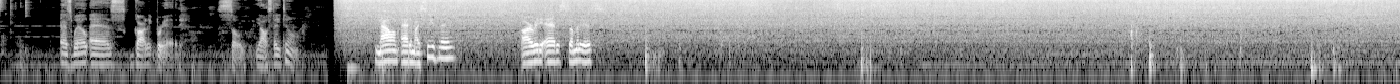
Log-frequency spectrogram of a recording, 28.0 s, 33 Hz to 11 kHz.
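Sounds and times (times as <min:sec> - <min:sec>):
chicken frying sizzle: 0:06.7 - 0:28.0.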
